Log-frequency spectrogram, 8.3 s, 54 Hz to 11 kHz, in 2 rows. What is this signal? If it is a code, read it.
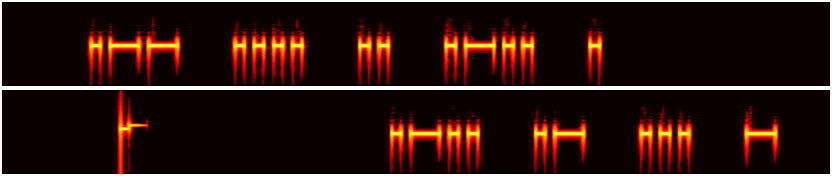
Morse code, heard as a keyed tone, about 25 wpm, spaced as for 18 wpm, 700 Hz. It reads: WHILE LAST
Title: 2x Character Spacing - Top 500 Words - 25wpm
